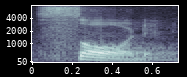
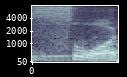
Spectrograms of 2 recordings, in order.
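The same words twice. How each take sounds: First: No W sound is heard after the S. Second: A W sound is heard after the S. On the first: The speaker calls it right. "W is not pronounced in that word for a weapon" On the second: The speaker calls it wrong. "Avoid saying sword when we are talking about that weapon"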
